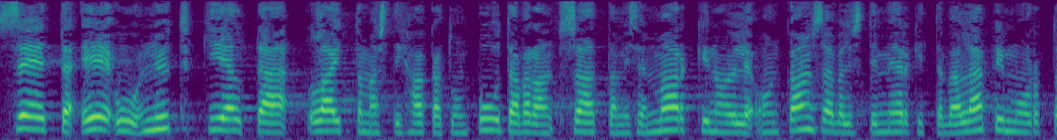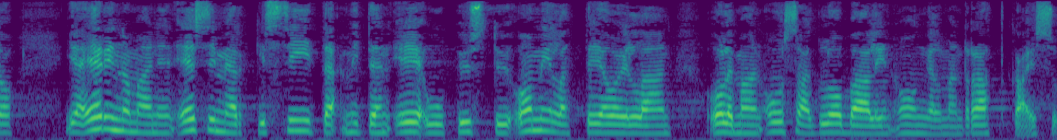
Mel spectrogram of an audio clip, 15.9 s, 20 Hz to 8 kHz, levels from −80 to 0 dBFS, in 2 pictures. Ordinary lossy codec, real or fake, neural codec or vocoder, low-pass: none; real; none; none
